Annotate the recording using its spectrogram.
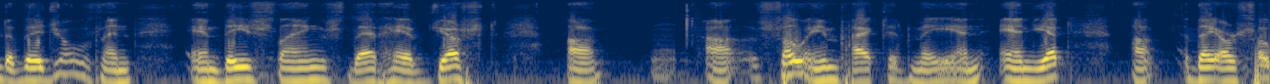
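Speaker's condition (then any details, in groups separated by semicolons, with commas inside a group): Parkinson's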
